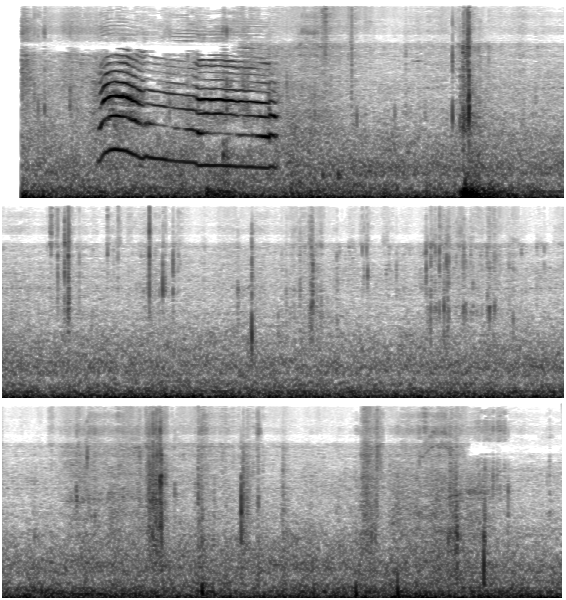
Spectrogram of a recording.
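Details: Stray cat gives a single drawn-out meow that rises and then falls, then eats eagerly, with scattered chewing clicks and a low outdoor rumble behind it.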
